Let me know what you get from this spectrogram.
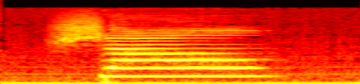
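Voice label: "shao", Chinese pinyin, first tone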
